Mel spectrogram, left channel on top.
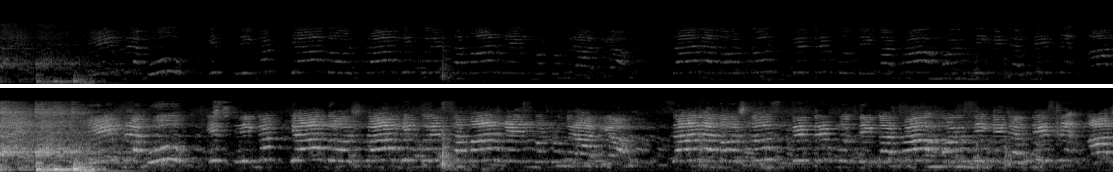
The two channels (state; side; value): quieter; left; 25.8 dB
